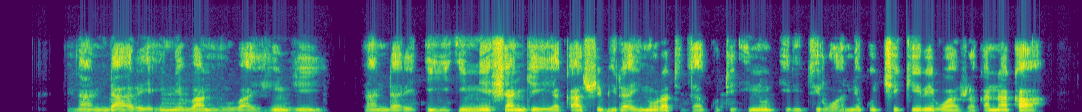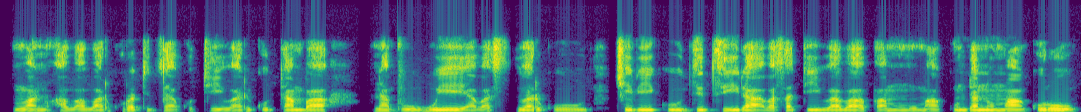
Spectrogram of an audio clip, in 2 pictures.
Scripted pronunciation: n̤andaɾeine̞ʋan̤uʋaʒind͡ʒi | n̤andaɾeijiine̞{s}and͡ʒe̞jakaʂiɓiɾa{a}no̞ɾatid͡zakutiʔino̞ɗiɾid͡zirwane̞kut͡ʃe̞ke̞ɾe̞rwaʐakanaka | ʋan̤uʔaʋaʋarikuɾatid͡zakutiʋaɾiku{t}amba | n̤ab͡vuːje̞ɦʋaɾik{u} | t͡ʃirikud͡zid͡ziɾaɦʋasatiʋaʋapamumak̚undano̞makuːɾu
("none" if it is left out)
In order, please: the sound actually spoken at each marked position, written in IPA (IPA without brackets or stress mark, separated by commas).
ʃ, i, t, u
